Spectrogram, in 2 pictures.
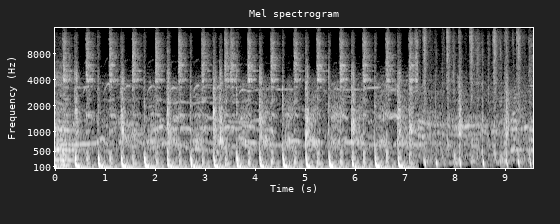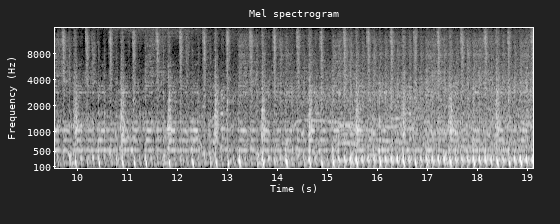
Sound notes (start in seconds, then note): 0.5 upbeat tech music; 3.7 crowd chanting; 7.5 upbeat tech music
